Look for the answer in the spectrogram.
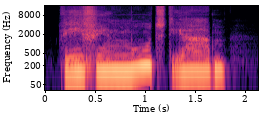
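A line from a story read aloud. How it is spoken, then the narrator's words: Admiring sigh. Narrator (German): seufzte Hermine voll Bewunderung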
